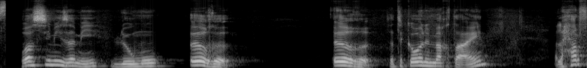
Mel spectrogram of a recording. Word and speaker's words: heureux: والحرف الأخير X لا ينطق.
